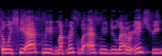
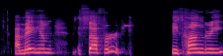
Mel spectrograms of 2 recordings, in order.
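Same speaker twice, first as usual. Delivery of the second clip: plain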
